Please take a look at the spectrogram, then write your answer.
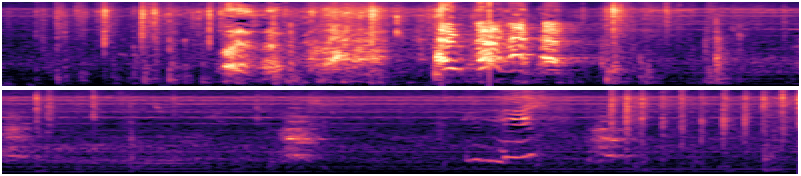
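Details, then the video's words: Italian Greyhounds playing together in a backyard, a pack of seven; a burst of sharp overlapping barks and yips early on, then scattered single higher yelps and whines separated by quiet pauses. "Italian Greyhounds in the backyard"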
